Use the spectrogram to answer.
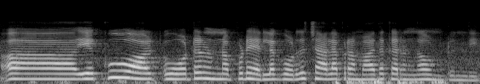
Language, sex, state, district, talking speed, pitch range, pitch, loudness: Telugu, female, Andhra Pradesh, Anantapur, 110 wpm, 235-260 Hz, 245 Hz, -15 LUFS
